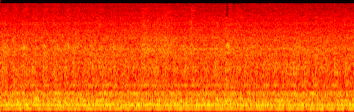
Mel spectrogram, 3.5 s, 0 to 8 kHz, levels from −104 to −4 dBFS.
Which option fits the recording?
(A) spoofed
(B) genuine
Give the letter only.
B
